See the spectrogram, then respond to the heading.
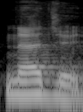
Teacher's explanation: جیم حروف قلقلہ میں سے ہے، ڈبل ساؤنڈ آئے گا۔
